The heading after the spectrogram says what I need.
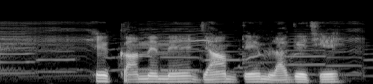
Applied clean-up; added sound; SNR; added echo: none; Livestock, farm animals, working animals + Trumpet; 17 dB; none.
